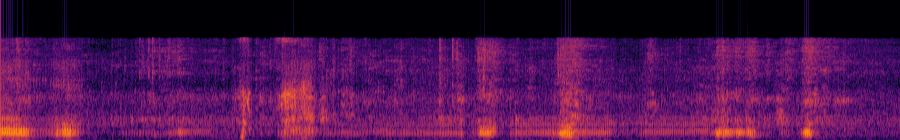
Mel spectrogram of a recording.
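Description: Off-road motorcycle engine under the rider, the throttle opened and shut in about eight short bursts, each swelling up and dropping back, over steady trail noise.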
